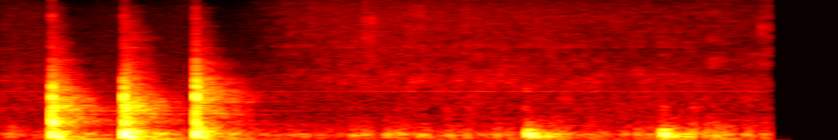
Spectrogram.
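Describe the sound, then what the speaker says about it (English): Three sharp, loud knocks on a wooden door in quick succession, followed by a short lull and two softer, duller thuds; no voices. "He knocked on the door."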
